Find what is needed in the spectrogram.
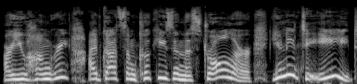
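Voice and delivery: high, loud pushy mother insisting; fussing mother. A narrator's reading. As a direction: press food on him, rising eagerly. Mother character voice.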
